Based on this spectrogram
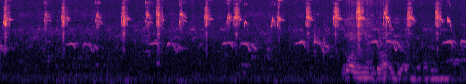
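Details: Sparrow babies in a nest being fed, a fast run of sharp, high chirps mixed with short slurred mid-pitched notes, turning busier and louder near the end with a low rumbling underneath.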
